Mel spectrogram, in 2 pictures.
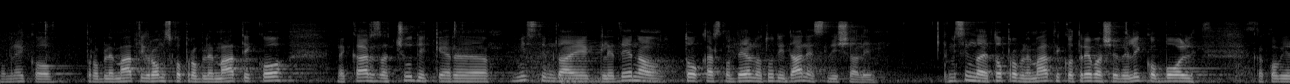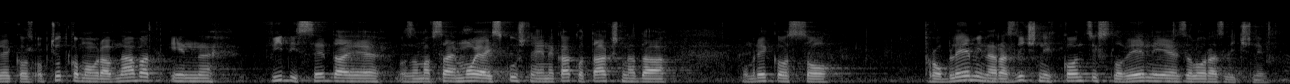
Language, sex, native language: Slovenian, male, Hungarian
